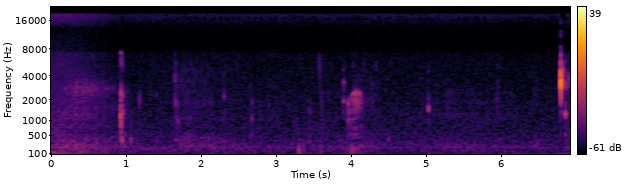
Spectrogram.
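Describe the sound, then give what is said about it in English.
Someone takes a quiet sip of a bitter liquor before drinking the rest as a shot: faint slurping and wet mouth noises among sparse small clicks, then a sharper click at the very end. No one speaks. “I'm going to take a sip before I shoot the rest because I got to find out what this actually tastes like.”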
